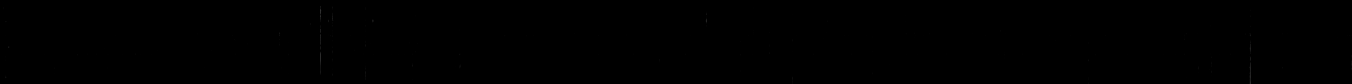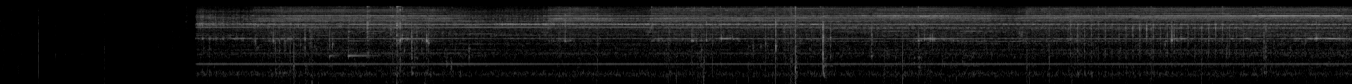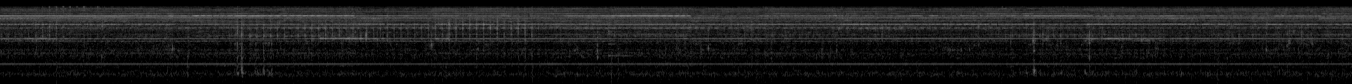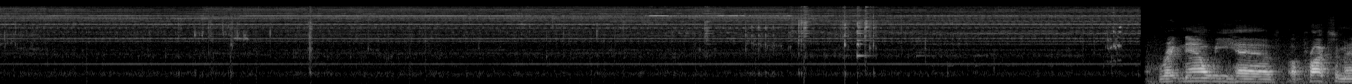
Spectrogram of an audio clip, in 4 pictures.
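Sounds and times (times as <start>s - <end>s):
electric meat grinder whining: 15.5s - 52.0s.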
